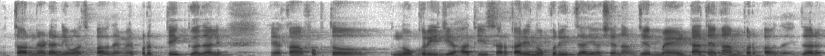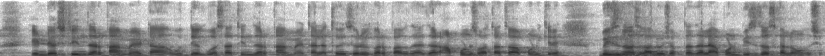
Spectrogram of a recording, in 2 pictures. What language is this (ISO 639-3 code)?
kok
